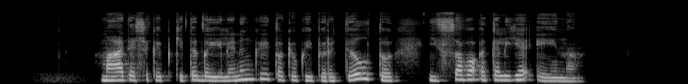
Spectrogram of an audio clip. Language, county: Lithuanian, Vilnius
